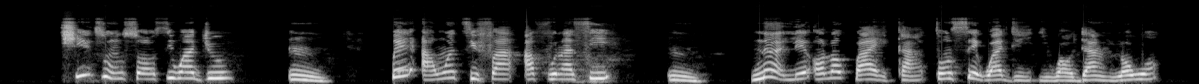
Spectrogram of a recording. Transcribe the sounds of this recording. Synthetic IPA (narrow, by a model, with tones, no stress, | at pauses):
ʃi˦tũ˦˨n̩˦sɔ˧si˦wa˦d͡ʒũ˦˨ | k͡pe˦a˦˨w̃ɔ̃˧ti˧fa˧a˧fu˧ɾa˧sĩ˦˨ | nãː˦˨le˨˦ʔɔ˧lɔ˦k͡pa˨˦ɛ˨ka˧to˦n̩˦se˦˨wa˨˦di˧i˨wa˨ɔ˨da˧ɾ̃ã˨lɔ˦wɔ˦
